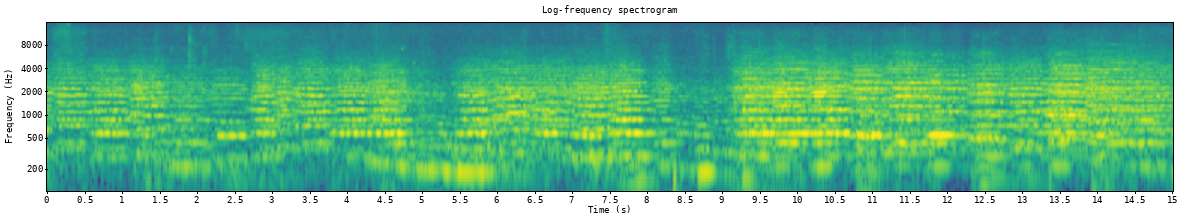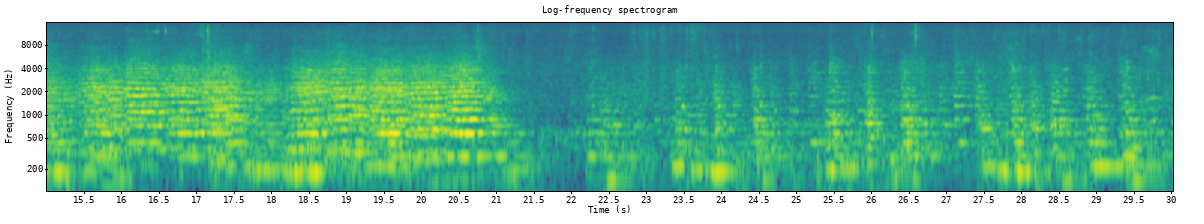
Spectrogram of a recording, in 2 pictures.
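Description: Student string orchestra playing, violins over cellos and double basses. About two-thirds of the way through, the music drops to a quieter passage of shorter, more detached notes.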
